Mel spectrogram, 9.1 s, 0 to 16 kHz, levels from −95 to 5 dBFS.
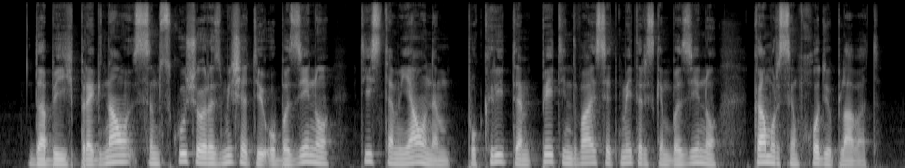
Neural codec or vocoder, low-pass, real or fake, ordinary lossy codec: none; 14.4 kHz; real; none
